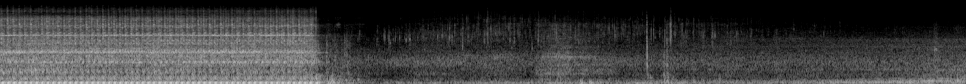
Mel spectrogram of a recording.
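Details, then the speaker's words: 48 HP Johnson outboard (48SPL) first start after sitting for years, choke up: quick, even firing beat with steady rhythm and no misses, water pump working; runs cleanly at idle. "yep he's running water pump is working"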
